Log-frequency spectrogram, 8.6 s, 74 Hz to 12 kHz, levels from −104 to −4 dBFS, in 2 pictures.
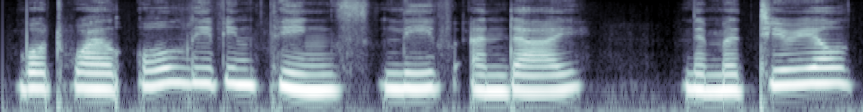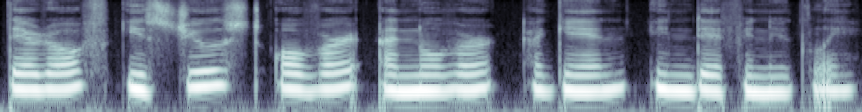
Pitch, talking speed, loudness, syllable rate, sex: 220 Hz, 125 wpm, -15 LUFS, 4.2 syllables/s, female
